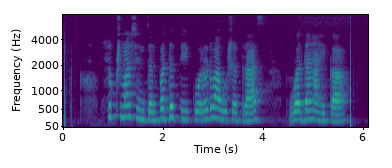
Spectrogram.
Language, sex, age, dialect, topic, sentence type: Marathi, female, 18-24, Standard Marathi, agriculture, question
